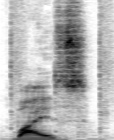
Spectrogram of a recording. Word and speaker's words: Weiss: is now the leader of Weiss vice wise vice everyone to pronounce it lots of different ways go through the cutscene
